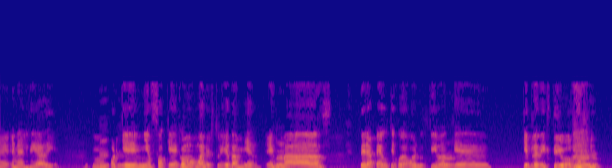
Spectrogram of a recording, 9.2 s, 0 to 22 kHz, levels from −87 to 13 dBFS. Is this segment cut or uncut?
uncut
